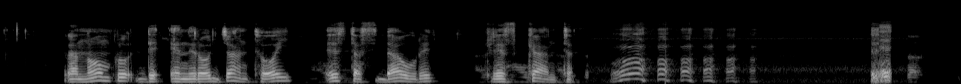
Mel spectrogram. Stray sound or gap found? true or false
true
